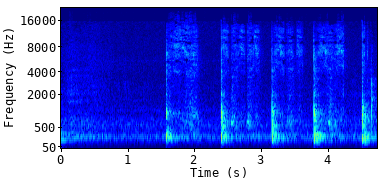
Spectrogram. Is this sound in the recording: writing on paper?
yes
